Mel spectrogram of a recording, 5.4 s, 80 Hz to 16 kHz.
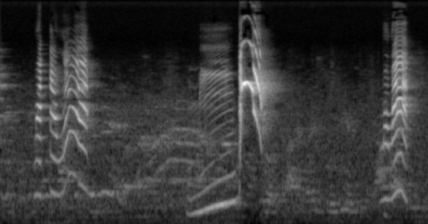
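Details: Rose-ringed parakeet kept as a talking pet ringneck gives rapid speech-like harmonic notes, a long rising swoop that ends in a shrill peak around 3 seconds, then a final bright arched utterance; faint indoor background.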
